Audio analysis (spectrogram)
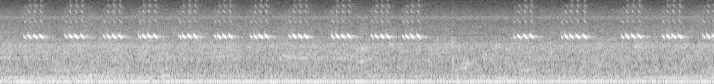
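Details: Steady high chirping of a cricket, the Hmong kab ciliv, in brief pulsed bursts about two per second, pausing for roughly a second before resuming, with a low steady hum underneath.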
